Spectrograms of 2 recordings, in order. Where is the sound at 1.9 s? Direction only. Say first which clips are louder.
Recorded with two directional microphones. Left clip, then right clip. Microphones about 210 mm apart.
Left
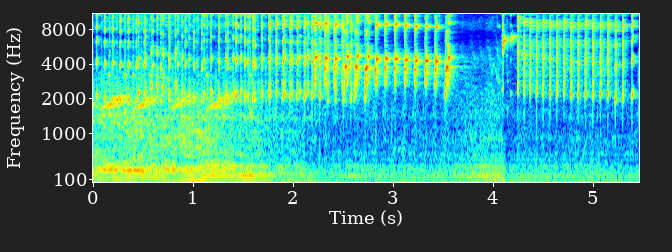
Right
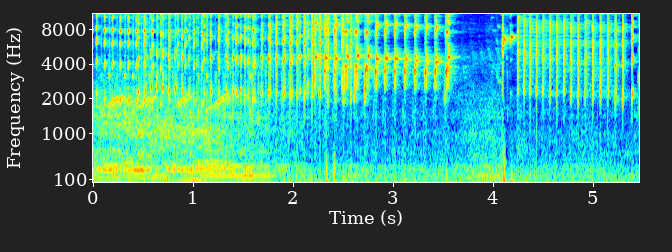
Right 2 dB; 25° right (ahead or behind).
